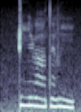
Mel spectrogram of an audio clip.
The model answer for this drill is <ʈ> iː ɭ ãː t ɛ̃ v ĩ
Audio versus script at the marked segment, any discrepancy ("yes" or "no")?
no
